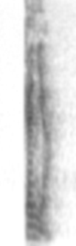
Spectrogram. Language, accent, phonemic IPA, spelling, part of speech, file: French, France, /ka.ɲa/, cagna, noun, LL-Q150 (fra)-cagna.wav
- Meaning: dugout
